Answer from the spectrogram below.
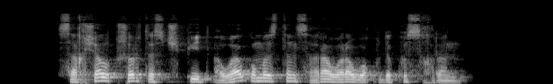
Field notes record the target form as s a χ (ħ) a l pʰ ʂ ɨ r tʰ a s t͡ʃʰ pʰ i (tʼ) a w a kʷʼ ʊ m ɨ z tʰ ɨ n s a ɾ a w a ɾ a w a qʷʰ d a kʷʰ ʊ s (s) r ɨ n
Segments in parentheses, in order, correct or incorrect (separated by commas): incorrect, correct, incorrect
